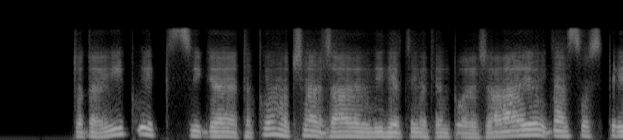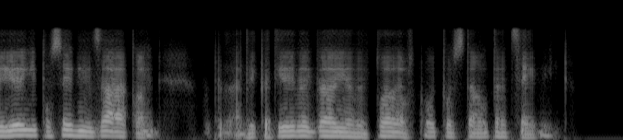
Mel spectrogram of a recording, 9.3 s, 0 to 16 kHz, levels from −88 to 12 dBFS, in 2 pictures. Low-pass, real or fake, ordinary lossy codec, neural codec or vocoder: 7.2 kHz; fake; none; codec, 16 kHz, 0.5 kbps, FreqCodec, smaller model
